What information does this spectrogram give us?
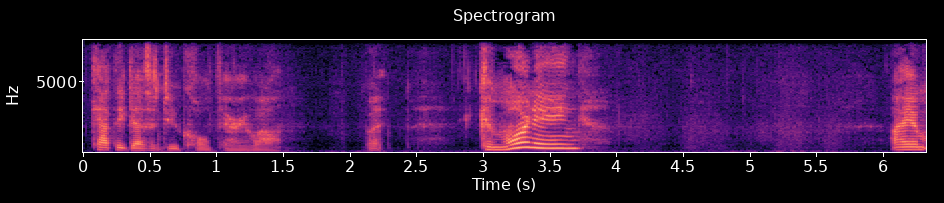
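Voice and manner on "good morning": cheery greeting. Real, not acted. Sing-song greeting.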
